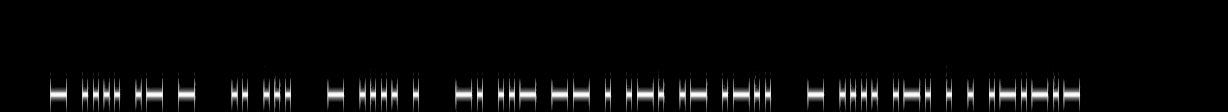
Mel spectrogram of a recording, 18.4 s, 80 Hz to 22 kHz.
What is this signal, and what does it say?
Morse code, heard as a keyed tone, about 15 wpm, 700 Hz. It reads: THAT IS THE NUMERAL THREE.
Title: Sentences from Top 1000 Words - Review Part 2 - 15wpm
